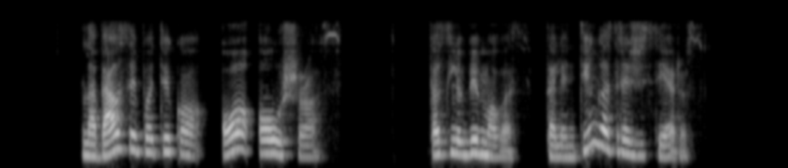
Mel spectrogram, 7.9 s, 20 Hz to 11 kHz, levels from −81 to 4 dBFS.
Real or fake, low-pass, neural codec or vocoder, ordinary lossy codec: real; 7.2 kHz; none; AAC, 48 kbps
